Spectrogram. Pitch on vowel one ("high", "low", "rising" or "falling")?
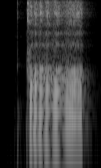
low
